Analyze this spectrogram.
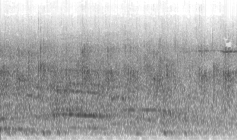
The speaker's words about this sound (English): Why are you clapping?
